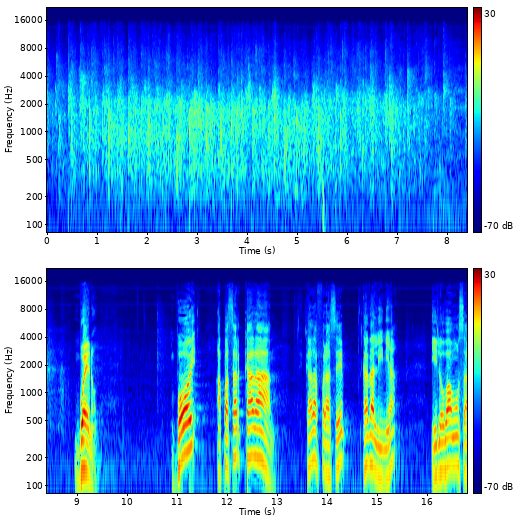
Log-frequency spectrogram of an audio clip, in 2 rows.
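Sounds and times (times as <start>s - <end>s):
audience applause: 0.0s - 8.8s
speech: 9.0s - 9.5s, 11.0s - 13.0s, 13.6s - 15.4s, 16.1s - 16.8s.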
